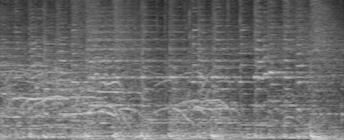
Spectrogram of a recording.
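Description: A crowd cheers and claps steadily for about five seconds after a trainer introduces a sumo wrestler, with many overlapping shouting voices over a dense, loud roar that never drops out.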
